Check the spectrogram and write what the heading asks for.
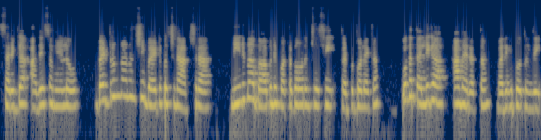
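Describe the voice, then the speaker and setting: A woman narrating an audio drama story in an expressive, dramatic way. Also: on the high side, normal speed, dry recording, muffled recording.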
